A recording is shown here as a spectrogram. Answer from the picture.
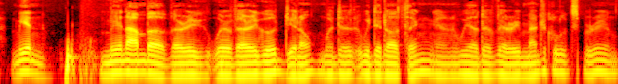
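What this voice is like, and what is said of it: Slow, low Johnny Depp impression. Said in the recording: “he was talking so slow ... it's always low and there's like a little bit of an accent there”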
